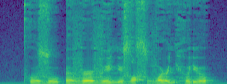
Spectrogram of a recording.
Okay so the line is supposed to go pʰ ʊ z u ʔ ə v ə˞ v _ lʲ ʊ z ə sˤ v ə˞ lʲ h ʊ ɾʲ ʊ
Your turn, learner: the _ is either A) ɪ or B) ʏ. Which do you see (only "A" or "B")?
A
